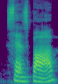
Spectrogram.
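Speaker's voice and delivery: usual speaking voice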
